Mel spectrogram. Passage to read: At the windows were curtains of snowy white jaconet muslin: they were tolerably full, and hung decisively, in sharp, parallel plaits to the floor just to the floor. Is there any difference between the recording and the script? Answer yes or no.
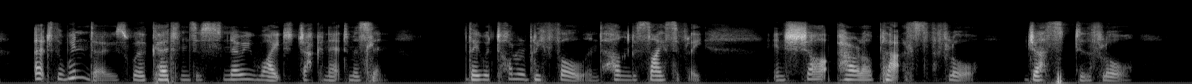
no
